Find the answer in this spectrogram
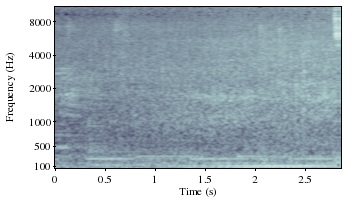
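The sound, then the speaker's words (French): Heavy 33-tonne military trucks rumble past in a convoy, their deep diesel engines droning loud, the low growl swelling steadily over a few seconds with no voices. “Les 33 tonnes en queue de convoi. On dirait des camions militaires.”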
